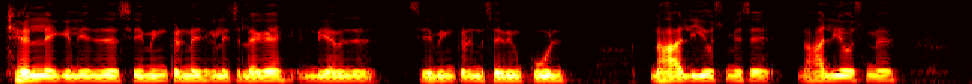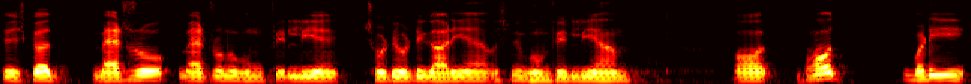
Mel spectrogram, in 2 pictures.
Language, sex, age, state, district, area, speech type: Urdu, male, 18-30, Uttar Pradesh, Ghaziabad, urban, spontaneous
